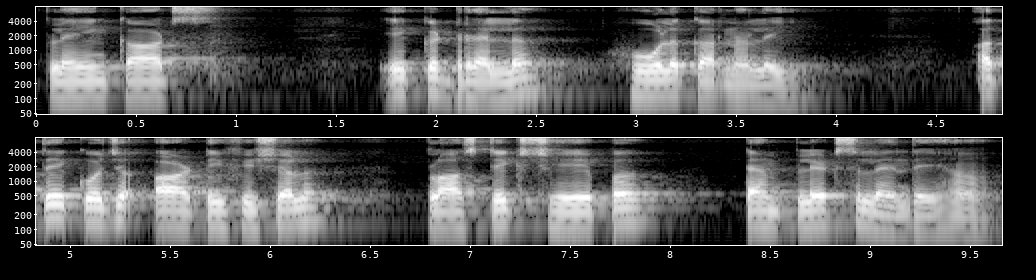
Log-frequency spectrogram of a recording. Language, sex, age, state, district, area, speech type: Punjabi, male, 18-30, Punjab, Faridkot, urban, spontaneous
